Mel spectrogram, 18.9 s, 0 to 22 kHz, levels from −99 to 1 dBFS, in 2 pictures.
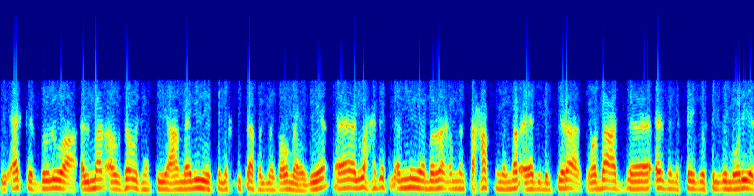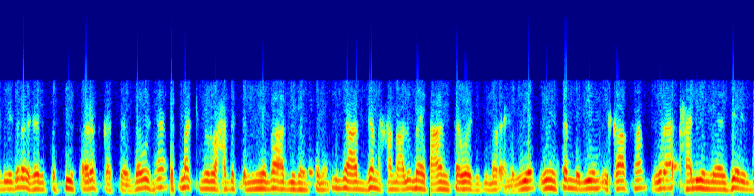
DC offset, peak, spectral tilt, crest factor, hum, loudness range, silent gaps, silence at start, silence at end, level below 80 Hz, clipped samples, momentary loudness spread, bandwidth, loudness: under 0.1%; -4 dBFS; -13 dB/octave; 12 dB; none; 2 LU; none; 0 s; 0 s; -58 dBFS; under 0.1%; 6 LU; 3.9 kHz; -18 LUFS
